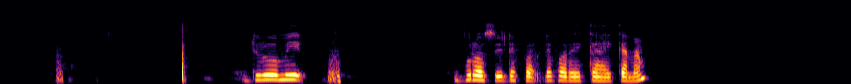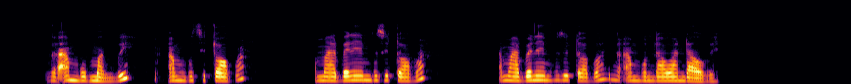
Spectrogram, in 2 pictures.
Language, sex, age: Wolof, female, 36-49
